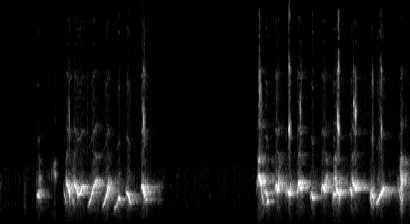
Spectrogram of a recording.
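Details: Greater green leafbird song used as a training recording for teaching other birds to sing: two bursts of rapid, varied chirps and slurred whistles, mostly high-pitched, with short rising and falling notes, separated by a pause of about a second.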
